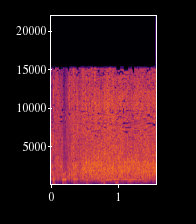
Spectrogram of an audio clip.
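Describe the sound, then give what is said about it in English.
Audience clapping: a steady wash of applause runs throughout while a voice talks over it. “See, I told you they like him. Everybody's clapping because you're too smart not to know that, and they're all clapping for him.”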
